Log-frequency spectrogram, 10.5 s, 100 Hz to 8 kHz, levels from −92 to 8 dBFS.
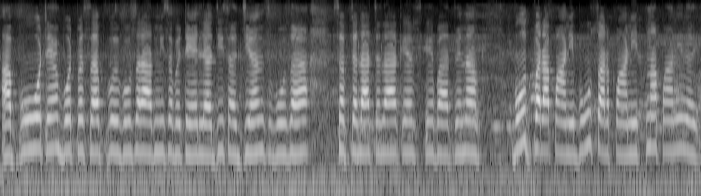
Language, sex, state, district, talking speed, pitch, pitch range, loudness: Hindi, female, Bihar, Araria, 180 wpm, 265 Hz, 260-275 Hz, -18 LUFS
